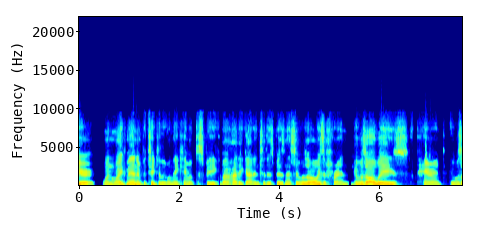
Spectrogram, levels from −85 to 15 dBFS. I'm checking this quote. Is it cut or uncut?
cut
